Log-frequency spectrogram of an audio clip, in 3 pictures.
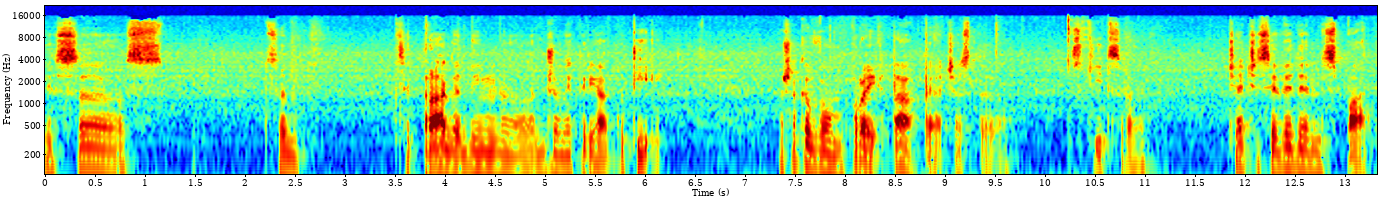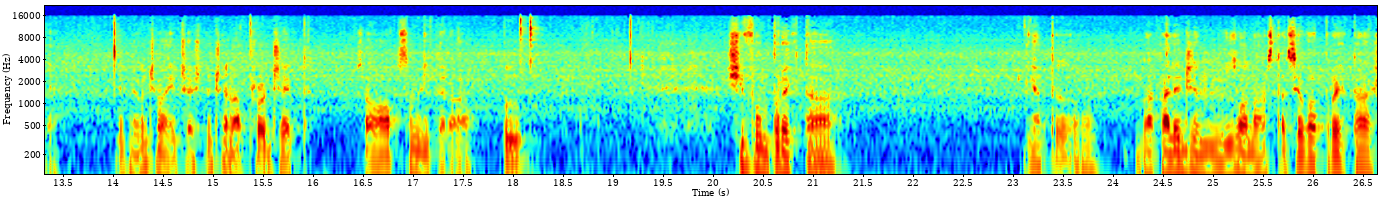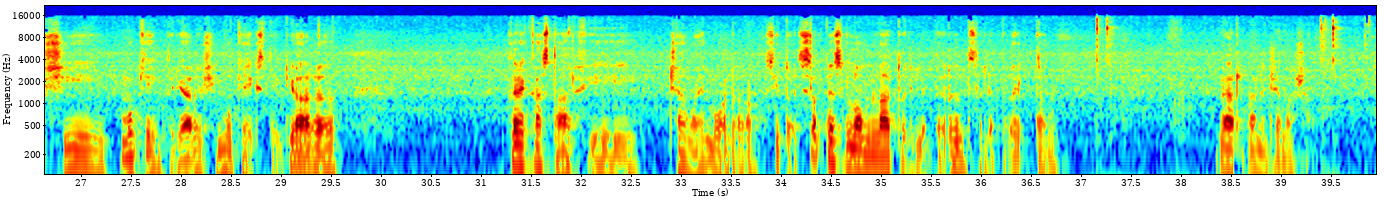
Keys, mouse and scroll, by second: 10.4 click, 19.4 click, 37.2 click.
